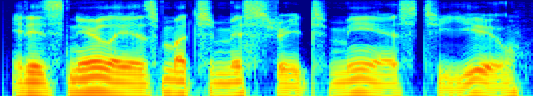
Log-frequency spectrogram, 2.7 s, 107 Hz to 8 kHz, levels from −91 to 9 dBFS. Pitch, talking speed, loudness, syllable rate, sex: 100 Hz, 270 wpm, -18 LUFS, 5.9 syllables/s, male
